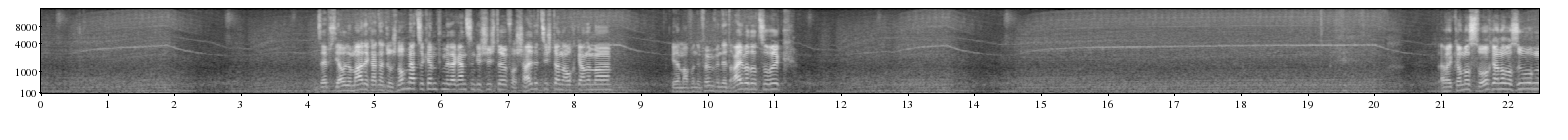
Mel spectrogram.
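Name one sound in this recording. A truck engine drones steadily and rises and falls in pitch as the gears change.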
